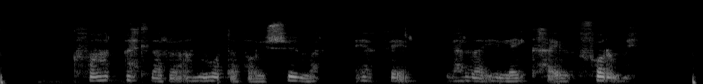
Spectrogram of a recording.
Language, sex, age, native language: Icelandic, female, 40-49, Icelandic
